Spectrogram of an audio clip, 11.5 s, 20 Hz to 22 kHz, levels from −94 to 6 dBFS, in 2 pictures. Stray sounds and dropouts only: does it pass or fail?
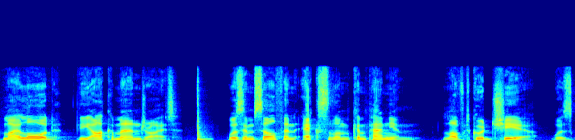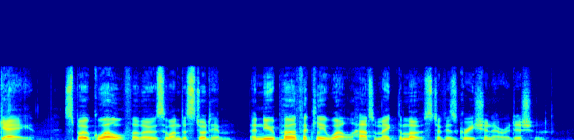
fail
